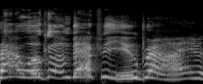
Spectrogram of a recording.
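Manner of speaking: very high-pitched, menacing villain voice. Quoting the villain's line after praising the old Megatron voice: old Megatron voice. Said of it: "I like the old Megatron voice too".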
